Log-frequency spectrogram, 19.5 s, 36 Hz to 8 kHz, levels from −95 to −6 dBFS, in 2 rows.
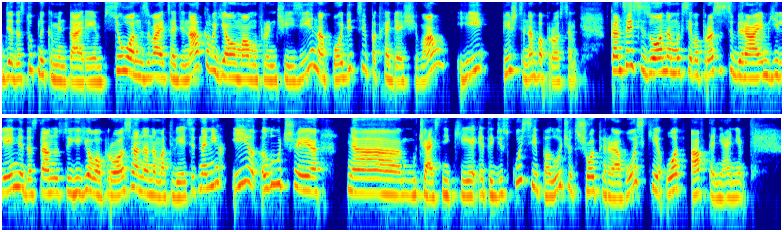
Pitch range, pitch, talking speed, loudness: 195-270 Hz, 220 Hz, 135 wpm, -27 LUFS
